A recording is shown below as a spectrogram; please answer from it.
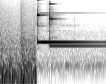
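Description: Two-tone doorbell chime, ding-dong: a higher tone and then a lower one a quarter second later, both ringing on and fading slowly. Just before it, dramatic music with timpani cuts off abruptly.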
